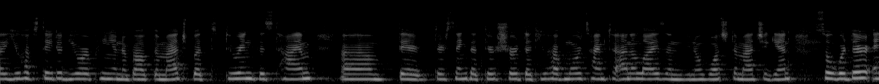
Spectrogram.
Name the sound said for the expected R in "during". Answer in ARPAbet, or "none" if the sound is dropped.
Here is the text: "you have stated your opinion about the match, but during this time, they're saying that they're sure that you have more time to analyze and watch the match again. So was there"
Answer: R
